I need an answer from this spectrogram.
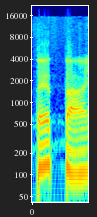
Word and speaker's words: theta: Terus 1 plus tan kuadrat theta, ini dibacanya theta ya. 0 yang dicoret ini dibacanya theta. Kalau belum yang tahu, itu hasilnya secant kuadrat theta.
